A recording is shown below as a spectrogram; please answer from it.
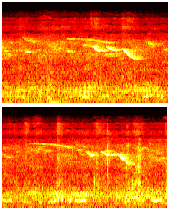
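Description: Pigeons coo softly inside a pigeon loft, with repeated low coos, a few chirps and faint wing flutters over a quiet room background.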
